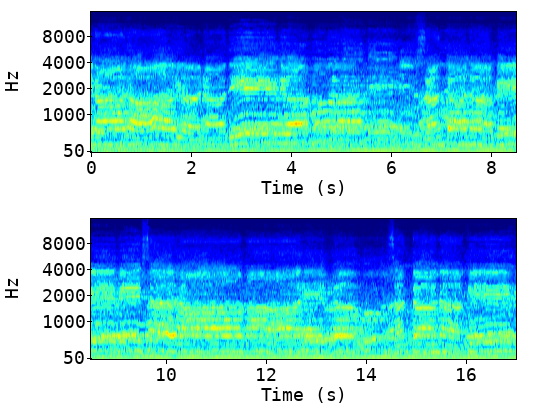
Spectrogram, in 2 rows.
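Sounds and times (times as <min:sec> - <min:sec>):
steady low hum: 0:00.0 - 0:17.0
voices chanting a hymn in unison: 0:00.0 - 0:17.0.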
